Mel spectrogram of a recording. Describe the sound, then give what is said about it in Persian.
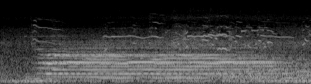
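A train horn, played as a sound effect in place of a ship's horn, sounds in one long, steady, loud blast of layered tones that holds for about three seconds over a low rumbling background, with no one speaking. “میگی عاشق سفر با کشتی هستی؟ بعد صدای بوق قطار می‌ذاری؟”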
